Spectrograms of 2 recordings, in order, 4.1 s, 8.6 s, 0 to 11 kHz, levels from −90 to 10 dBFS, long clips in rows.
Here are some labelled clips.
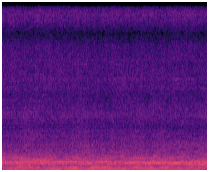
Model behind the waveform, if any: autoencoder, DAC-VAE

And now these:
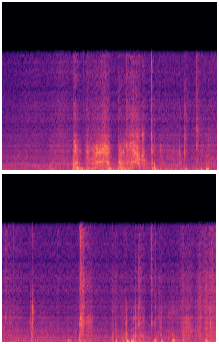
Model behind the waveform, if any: autoencoder, DAC-VAE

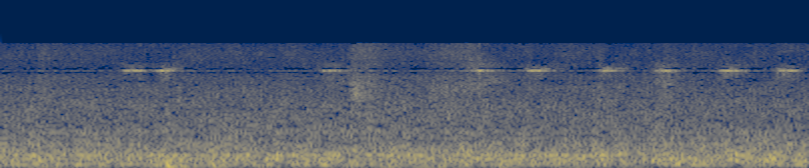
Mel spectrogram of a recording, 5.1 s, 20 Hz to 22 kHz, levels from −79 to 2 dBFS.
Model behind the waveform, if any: autoencoder, DAC-VAE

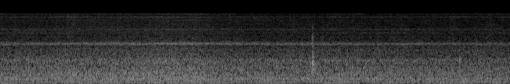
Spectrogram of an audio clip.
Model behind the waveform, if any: none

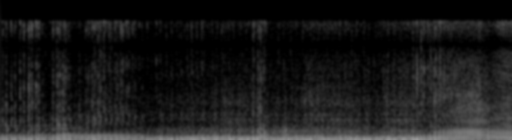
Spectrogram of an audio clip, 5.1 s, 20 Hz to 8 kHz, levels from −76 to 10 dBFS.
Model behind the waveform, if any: none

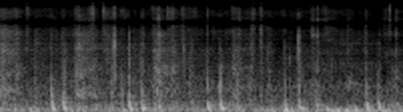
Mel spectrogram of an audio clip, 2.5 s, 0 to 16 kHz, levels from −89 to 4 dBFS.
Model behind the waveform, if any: autoencoder, DAC-VAE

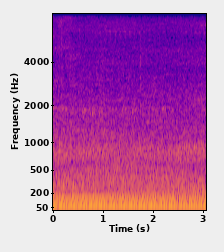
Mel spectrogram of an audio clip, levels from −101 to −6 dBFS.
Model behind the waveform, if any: none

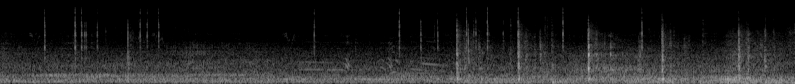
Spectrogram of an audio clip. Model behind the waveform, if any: none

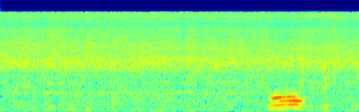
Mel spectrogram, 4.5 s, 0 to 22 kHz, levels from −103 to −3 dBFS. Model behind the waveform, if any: autoencoder, DAC-VAE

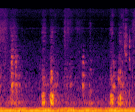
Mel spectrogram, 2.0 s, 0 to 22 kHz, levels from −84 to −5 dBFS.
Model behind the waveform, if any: none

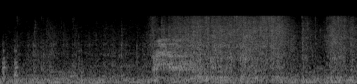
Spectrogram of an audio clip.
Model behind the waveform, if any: none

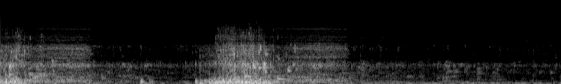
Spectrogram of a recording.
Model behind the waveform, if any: none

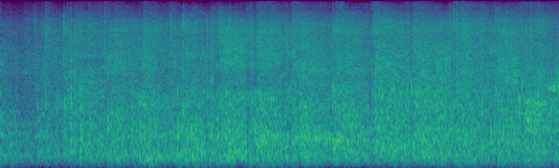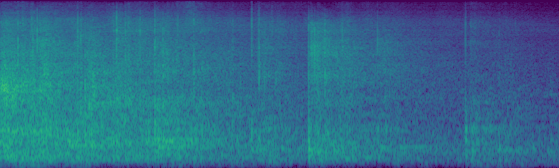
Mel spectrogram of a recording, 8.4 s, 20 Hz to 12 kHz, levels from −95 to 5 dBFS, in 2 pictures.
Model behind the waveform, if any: autoencoder, DAC-VAE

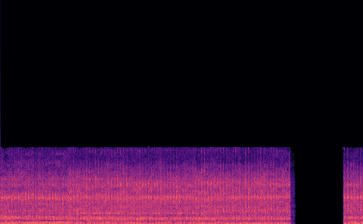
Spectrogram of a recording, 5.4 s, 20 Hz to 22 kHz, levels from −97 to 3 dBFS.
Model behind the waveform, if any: autoencoder, DAC-VAE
